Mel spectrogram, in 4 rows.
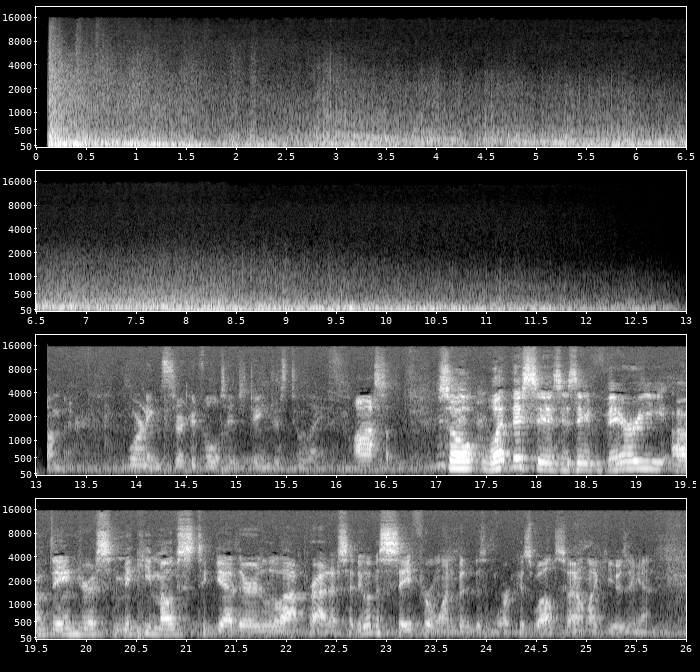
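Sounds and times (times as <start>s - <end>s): loud boom: 0.1s - 13.1s
long low rumble: 0.6s - 13.1s.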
